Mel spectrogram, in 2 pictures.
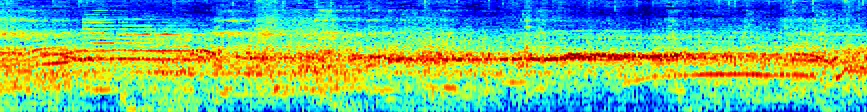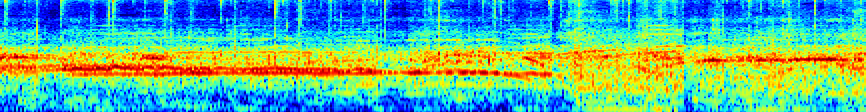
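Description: Music playing while a crowd of schoolchildren cheer and shout, with long, high-pitched held shouts.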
